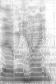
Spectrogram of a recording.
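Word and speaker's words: Mihai: Uh, yeah, my name is Mihi. Um, that's how it is. It's much easier to pronounce in English, Michael, for everybody else.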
